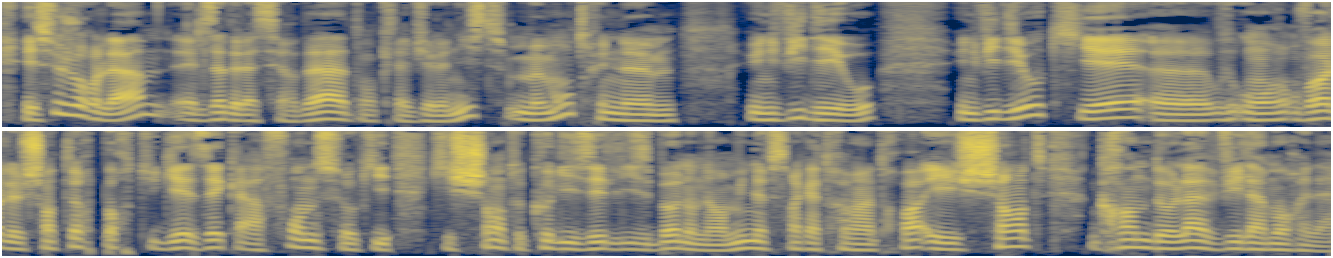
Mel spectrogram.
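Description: A man is talking here at a medium pitch. The rise and fall of his voice is ordinary. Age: 40s. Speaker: pianist and music educator. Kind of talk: radio interview. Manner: halting, frequent repetitions.

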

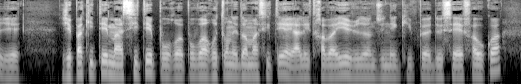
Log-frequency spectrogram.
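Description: In a very clean recording with a silent background, a man speaks at a fairly slow pace with monotone, flat intonation. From Paris region, France. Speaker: professional footballer. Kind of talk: radio interview. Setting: studio.

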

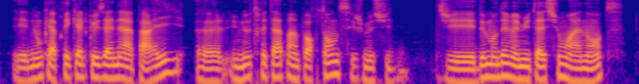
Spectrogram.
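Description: The pace is fairly quick with ordinary pitch movement, and the recording is very clean and dry, close and echo-free against a silent background. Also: man. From France, Limousin and Orléans. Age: 30s. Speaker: former engineer sharing his faith journey. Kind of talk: radio interview testimony. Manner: hesitant, frequent fillers.

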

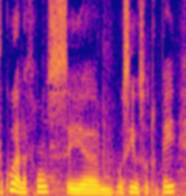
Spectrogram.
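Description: Speaking at a very slow pace, a woman has a medium pitch and ordinary pitch variation. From Germany. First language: German (speaking French). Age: 20s. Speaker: young European. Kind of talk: testimony. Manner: halting.

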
